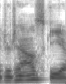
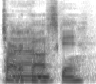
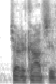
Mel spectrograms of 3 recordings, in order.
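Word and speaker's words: Tartakovsky: going to do the noncanon Clone Wars by Dratowski or I'm mispronouncing his name, just to mess with us like that like a big curveball. That's that would be a good one. Um, damn. Tardikovski.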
